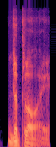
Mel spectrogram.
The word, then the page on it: deploy: British English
